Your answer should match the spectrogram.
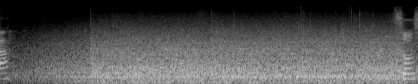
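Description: Steady background noise of a busy indoor shopping mall, a wash of many distant voices blending together.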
